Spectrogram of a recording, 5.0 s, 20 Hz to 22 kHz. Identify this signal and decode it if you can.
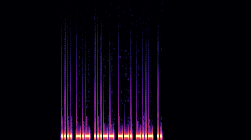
Morse code, heard as a keyed tone, about 40 wpm, 700 Hz. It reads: HK3GXI
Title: DXCC-100 Call Signs - 6 Characters - 40wpm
